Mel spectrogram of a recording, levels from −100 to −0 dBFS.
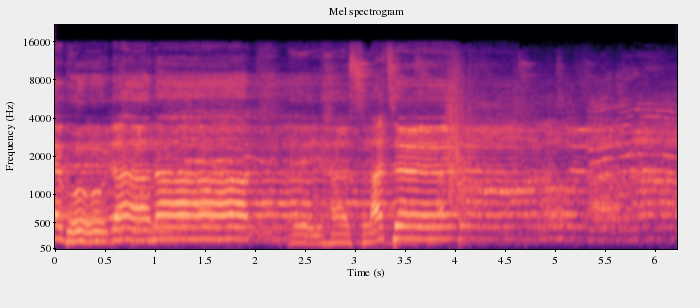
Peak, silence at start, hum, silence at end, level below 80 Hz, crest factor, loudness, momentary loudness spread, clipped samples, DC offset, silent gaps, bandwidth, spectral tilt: -4 dBFS; 0 s; none; 0 s; -70 dBFS; 16 dB; -19 LUFS; 9 LU; under 0.1%; under 0.1%; none; 16.5 kHz; -3 dB/octave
